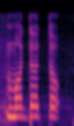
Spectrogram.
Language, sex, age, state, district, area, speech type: Marathi, female, 18-30, Maharashtra, Sindhudurg, rural, read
